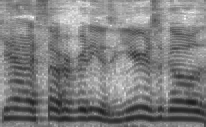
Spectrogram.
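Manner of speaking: high, loud, enthusiastic quote; imitated eager reply. Host quoting his friend about the singer, imitated eagerness. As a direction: voice a friend keenly confirming she's a fan.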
